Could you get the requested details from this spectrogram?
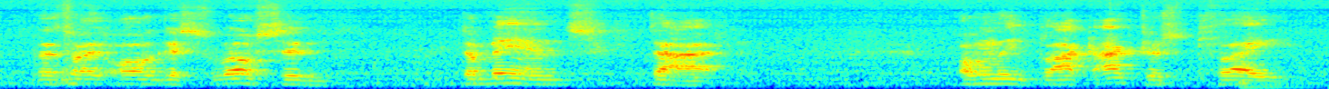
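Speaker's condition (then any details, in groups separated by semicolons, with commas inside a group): Cerebral palsy; very mild form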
